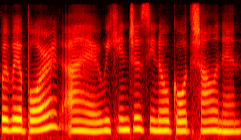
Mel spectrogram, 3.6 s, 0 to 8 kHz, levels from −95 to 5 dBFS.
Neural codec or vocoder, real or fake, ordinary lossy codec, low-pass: codec, 16 kHz, 0.2 kbps, FocalCodec; fake; none; 7.2 kHz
